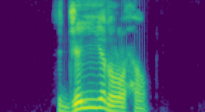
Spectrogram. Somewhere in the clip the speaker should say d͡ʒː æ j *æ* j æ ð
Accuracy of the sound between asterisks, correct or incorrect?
incorrect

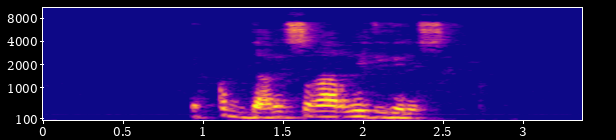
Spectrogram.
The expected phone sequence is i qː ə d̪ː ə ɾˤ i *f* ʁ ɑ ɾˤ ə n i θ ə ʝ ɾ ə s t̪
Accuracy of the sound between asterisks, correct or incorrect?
incorrect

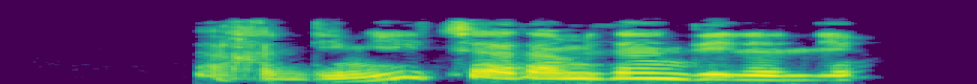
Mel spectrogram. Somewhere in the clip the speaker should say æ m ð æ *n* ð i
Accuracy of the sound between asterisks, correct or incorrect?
correct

